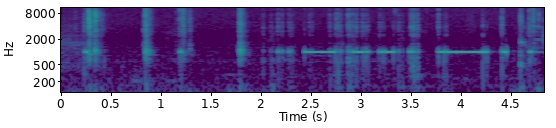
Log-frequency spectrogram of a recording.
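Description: Sharp clicks and crackles from a worn tape source selector switch on a Technics SA-101 stereo receiver, several separate snaps followed by a steady tone that cuts in and out as the faulty contacts make and break.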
